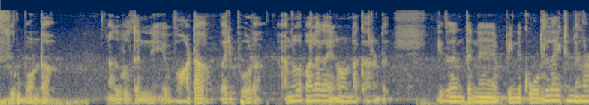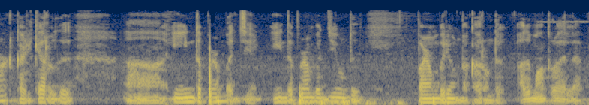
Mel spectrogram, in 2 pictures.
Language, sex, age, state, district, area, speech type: Malayalam, male, 18-30, Kerala, Palakkad, rural, spontaneous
